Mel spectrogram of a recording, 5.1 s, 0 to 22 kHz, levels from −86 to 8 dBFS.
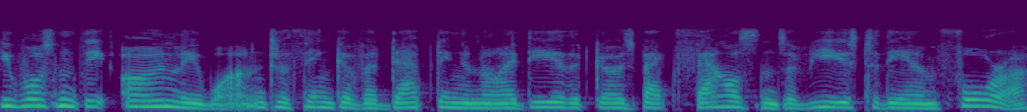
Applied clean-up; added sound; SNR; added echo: none; none; none; none.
